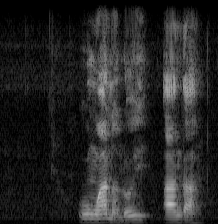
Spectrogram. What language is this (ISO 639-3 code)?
tso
